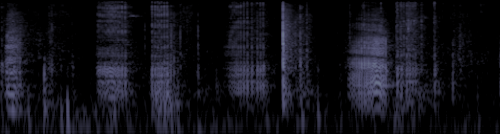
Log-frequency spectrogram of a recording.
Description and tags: Creaking wooden object
crackle, creak, squeak, wood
